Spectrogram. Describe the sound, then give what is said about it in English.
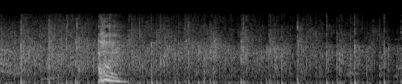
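Audience clapping in response to a stand-up comedian's call for applause. A soft, steady patter of hands runs throughout, with a brief falling whistle-like tone near the start. “Can I get some clapping on that?”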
